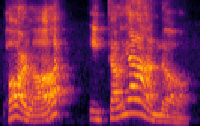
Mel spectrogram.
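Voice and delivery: "Parla Italiano" slow and clear, falling at the end; teacher showing the written phrase, saying it slowly; slow Italian phrase. Shown as a demonstration. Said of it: "Say it with me".

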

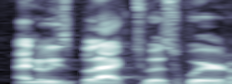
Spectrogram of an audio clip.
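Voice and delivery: ordinary talk

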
